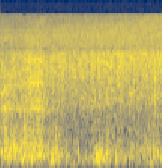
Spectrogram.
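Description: Quiet outdoor background: light wind on the microphone, heard as a low, even rumble.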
